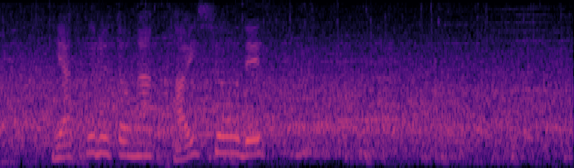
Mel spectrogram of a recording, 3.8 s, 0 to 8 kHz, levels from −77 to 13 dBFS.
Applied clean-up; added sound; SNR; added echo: none; none; none; none.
